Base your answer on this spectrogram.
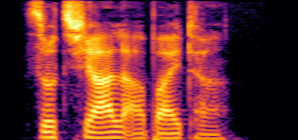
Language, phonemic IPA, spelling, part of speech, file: German, /zoˈtsjaːlaʁˌbaɪtɐ/, Sozialarbeiter, noun, De-Sozialarbeiter.ogg
- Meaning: social worker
